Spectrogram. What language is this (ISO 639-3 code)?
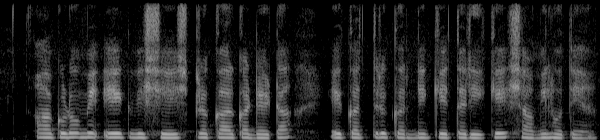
hin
